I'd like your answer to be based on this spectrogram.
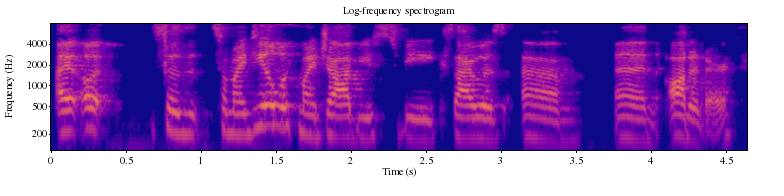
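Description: She's in her thirties and a bit under the weather, sounding nasal as she chats casually as a podcast guest, rambling with many fillers and laughs. Her lowish voice is brisk and slightly rough, recorded with no room sound.

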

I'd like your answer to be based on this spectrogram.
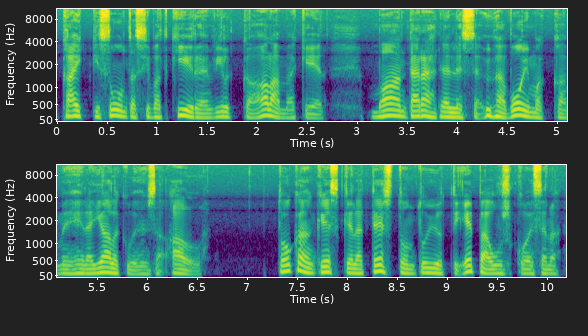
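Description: A man narrating an audiobook in a steady, even storytelling read, recorded close to the mic. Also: medium pitch, no room sound. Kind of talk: scripted narration.

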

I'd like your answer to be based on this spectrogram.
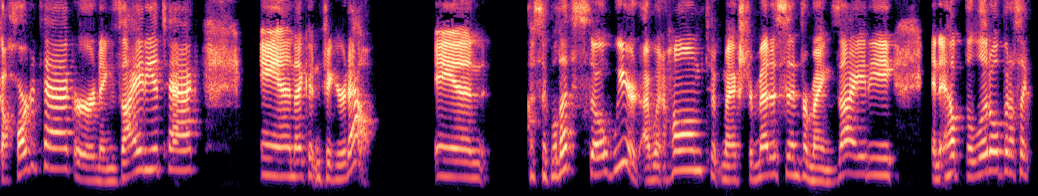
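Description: A woman chatting informally as a podcast guest, telling stories in an animated, chatty way and swearing freely. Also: medium pitch. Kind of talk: casual chat, animated storytelling.

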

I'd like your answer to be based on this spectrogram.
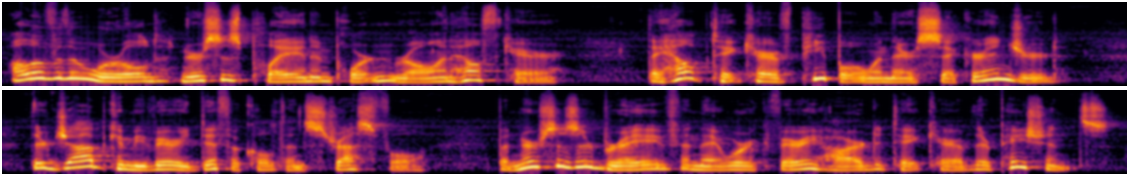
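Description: A man narrating a scripted history story for children, gently and clearly explaining as he speaks to the listener, as a storytelling host. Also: a little high, lively intonation, moderate pace. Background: background music.

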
